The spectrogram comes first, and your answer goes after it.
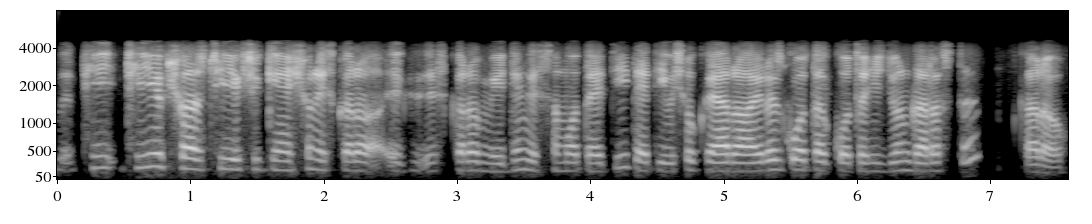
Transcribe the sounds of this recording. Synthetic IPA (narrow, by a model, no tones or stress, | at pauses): ʈʰiːʈʰiːek̚t͡ʃʰuazʈʰiːek̚t͡ʃʰukɛ̃ːʃʰunɪskɐɾɐekɪskɐɾɐmiːʈɪ̃ŋɡɪsːɐmoːt̪ɛːt̪iːt̪ɛːt̪iːʋit͡ʃʰoːkɐjaːɾaːɪɾɐzkoːt̪ɐkːoːt̪ɐʃʰd͡ʒunɡɐɾɐst̪ɨ | kɐɾɐw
